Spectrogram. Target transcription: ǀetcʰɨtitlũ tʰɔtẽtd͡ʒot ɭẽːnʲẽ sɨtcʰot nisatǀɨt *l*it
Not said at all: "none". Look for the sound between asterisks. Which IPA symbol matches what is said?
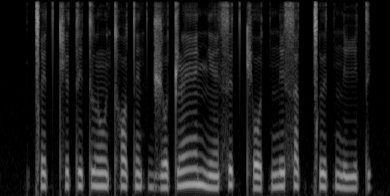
n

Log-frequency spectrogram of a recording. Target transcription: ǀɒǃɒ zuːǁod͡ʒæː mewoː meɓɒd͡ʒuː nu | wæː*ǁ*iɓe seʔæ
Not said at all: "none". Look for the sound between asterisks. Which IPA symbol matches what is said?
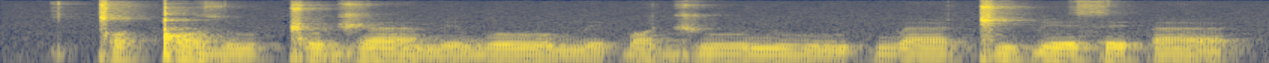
ǁ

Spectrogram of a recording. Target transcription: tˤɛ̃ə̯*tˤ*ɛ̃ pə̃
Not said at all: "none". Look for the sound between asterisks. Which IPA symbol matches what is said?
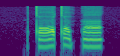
tˤ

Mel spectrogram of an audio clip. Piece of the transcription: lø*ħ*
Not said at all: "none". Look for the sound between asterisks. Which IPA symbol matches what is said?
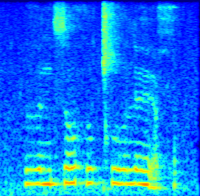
ħ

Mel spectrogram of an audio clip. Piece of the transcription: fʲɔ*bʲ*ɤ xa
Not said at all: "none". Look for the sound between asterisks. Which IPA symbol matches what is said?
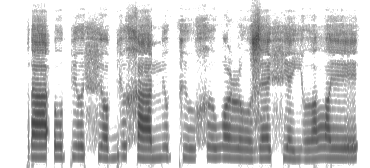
bʲ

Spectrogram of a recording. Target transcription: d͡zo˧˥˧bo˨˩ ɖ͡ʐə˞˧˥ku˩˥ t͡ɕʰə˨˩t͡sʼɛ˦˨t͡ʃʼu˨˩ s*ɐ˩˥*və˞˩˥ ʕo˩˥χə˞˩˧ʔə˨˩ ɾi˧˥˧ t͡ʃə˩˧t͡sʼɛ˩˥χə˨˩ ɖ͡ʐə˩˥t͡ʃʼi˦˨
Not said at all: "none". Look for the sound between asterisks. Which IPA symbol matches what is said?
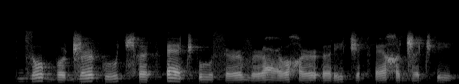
ə˞˩˥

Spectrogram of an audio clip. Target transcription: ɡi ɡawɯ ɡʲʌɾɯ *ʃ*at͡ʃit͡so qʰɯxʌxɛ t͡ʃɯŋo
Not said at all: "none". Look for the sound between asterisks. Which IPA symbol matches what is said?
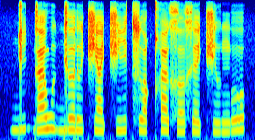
t͡ʃ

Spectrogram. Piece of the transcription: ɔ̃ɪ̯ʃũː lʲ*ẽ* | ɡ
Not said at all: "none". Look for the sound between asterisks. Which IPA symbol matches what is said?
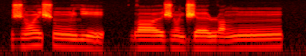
e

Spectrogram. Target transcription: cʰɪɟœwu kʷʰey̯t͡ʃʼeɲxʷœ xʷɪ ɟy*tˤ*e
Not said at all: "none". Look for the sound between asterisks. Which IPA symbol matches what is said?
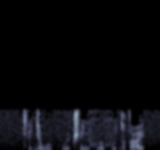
tˤ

